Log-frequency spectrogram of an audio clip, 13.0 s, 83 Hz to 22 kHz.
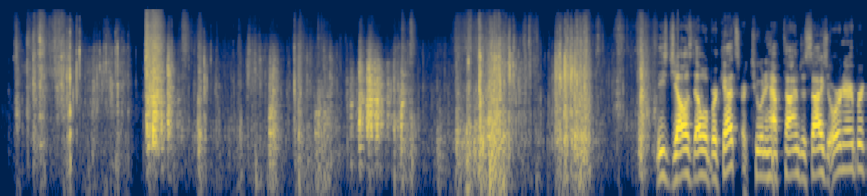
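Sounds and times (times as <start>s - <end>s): charcoal clattering into grill: 2.2s - 3.0s.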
